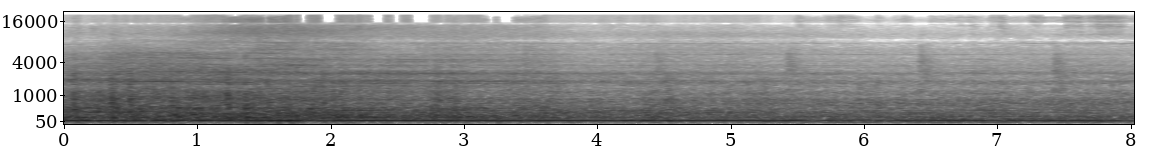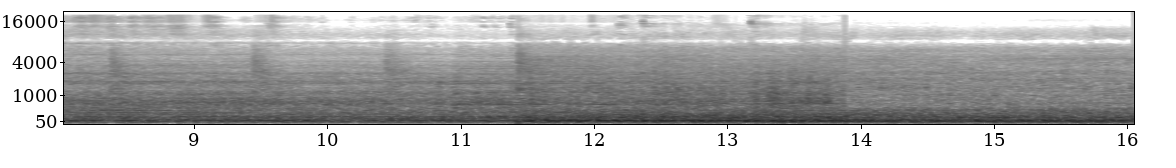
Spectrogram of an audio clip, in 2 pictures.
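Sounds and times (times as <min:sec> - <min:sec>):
train rumbling on rails: 0:00.0 - 0:16.0
light rail clicks: 0:02.4 - 0:13.9.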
